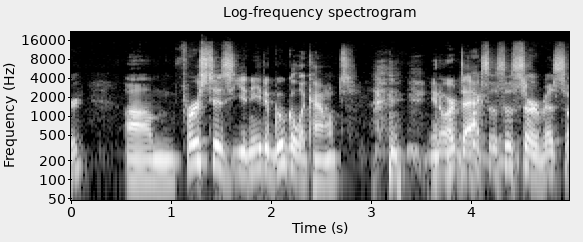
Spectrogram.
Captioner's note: chuckles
